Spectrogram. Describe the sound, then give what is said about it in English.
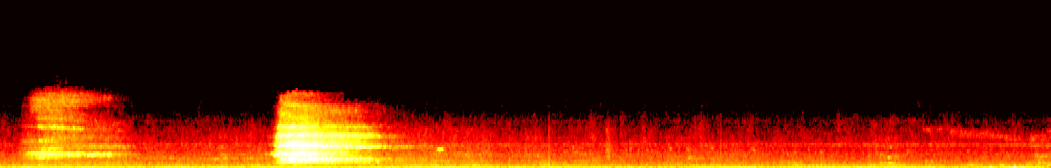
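A deep breath in and out, heard as two soft, airy breath sounds about two seconds apart, the second louder and sharper. A faint low hum continues in the quiet that follows. “So I invite you now to take a nice deep breath with me.”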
